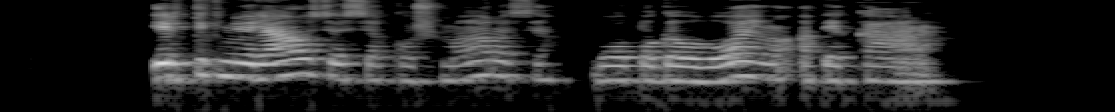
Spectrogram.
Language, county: Lithuanian, Klaipėda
